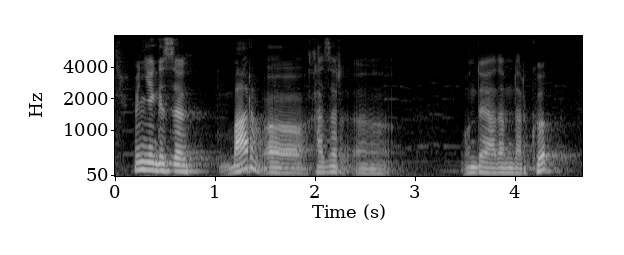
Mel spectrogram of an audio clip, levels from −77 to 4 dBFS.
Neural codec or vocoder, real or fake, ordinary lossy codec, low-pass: none; real; none; none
